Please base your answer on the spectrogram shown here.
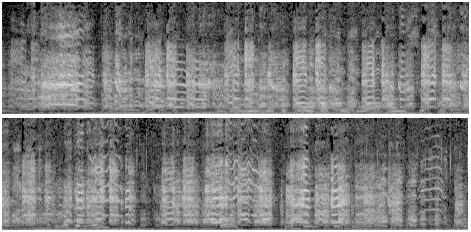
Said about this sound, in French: toutes nos oies sont très affolées, contrairement aux canards que nous avons devant nous. Déjà, on voit que les oies sont beaucoup plus sensibles et ça demande une surveillance beaucoup plus accrue qu'un troupeau de canards, un troupeau d'oies.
